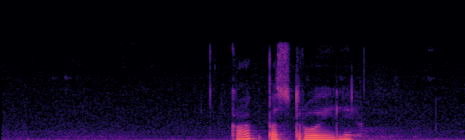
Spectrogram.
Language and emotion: Russian, sad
